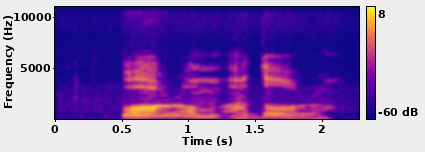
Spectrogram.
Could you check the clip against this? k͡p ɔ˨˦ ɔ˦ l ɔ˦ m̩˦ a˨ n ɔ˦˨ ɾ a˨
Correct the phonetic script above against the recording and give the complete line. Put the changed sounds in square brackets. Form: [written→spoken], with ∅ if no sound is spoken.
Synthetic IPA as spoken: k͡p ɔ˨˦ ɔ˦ [l→ɾ] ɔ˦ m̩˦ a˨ [n→d] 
